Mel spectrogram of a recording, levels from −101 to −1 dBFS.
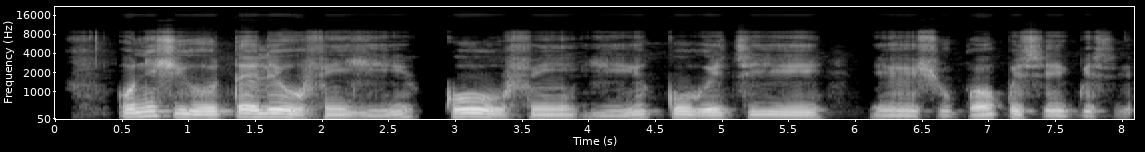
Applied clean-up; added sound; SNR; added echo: none; none; none; none.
